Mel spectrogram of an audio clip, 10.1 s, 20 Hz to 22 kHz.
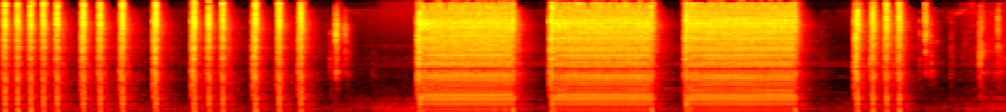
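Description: An airsoft gun fitted with a Matrix 3000 Magnum motor fires close up: quick single and short-burst clicks bracket three sustained full-auto bursts of steady, loud buzzing rattle.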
